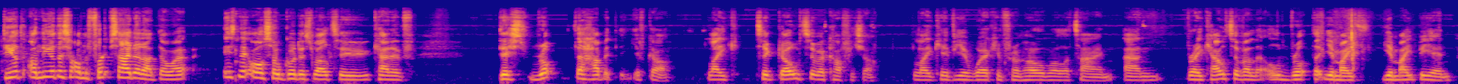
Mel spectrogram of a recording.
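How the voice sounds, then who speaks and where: A man's voice: on the high side, normal speed. A man co-hosting a live online chat, asking questions in a joking, tentative way. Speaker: co-host. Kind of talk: casual chat.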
